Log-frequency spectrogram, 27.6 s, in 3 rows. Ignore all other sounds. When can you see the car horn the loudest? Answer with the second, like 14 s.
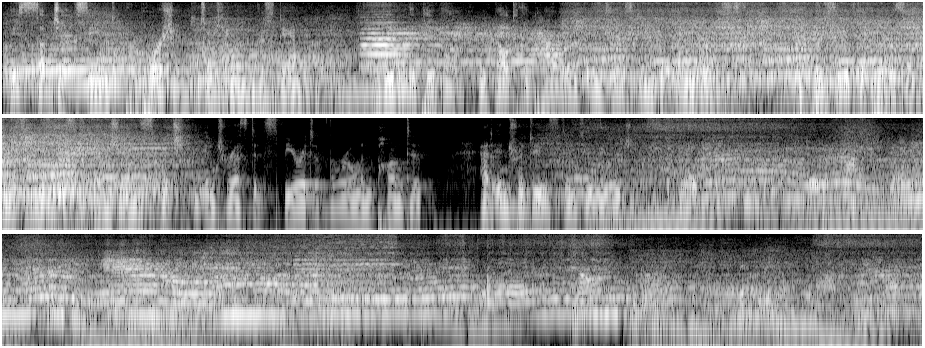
4 s.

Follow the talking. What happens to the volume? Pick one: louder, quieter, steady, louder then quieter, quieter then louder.
quieter.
